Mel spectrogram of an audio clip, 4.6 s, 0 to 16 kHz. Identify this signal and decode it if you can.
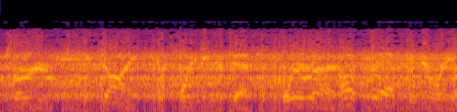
Emergency Alert System (SAME) tones, heard as harsh buzzing bursts, with speech. It is heard from 0.2 to 3.4 s.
